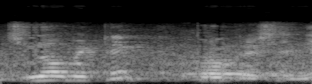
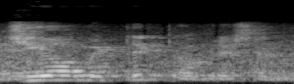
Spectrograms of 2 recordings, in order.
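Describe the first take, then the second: Both takes have the same delivery.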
